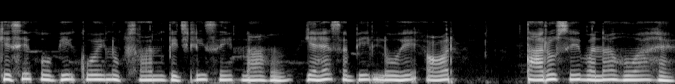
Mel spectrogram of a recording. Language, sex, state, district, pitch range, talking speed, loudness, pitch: Hindi, female, Uttar Pradesh, Jyotiba Phule Nagar, 200-220 Hz, 160 wpm, -14 LUFS, 210 Hz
